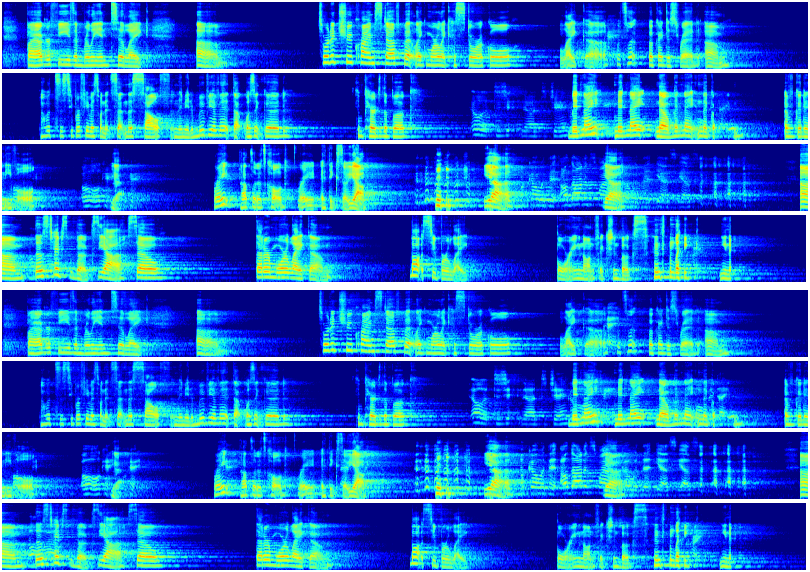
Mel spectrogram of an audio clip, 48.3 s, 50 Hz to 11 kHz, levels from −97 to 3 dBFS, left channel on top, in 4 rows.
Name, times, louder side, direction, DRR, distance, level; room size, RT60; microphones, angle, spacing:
voice 1, 0.4-2.5 2.9-3.3 4.8-7.7 8.4-9.1 9.4-10.9 12.7-16.4 17.4-18.3 20.6-22.7 23.0-23.2 23.8-24.7 25.8-26.0 27.4-29.6 30.7-30.8 31.4-31.9 33.2-33.5 36.1-38.7 40.1-41.2 42.4-43.2 44.6-46.6 47.0-47.2, left 5 dB, 35° left, 15 dB, 0.5 m, -32 dB
voice 2, 19.1-21.4 22.5-23.0 24.3-24.6 25.4-26.3 27.4-27.7 29.2-29.7 30.4-31.0 32.1-35.4 36.0-36.1 36.6-37.2 46.6-46.8, right 5 dB, 45° right, 7 dB, 1.5 m, -48 dB
24.5 x 24.0 x 7.0 m, 2.1 s
head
